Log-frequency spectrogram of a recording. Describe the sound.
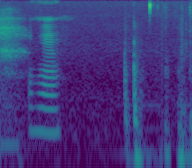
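A brief hum of a voice, then a quick, uneven run of keyboard clicks, like someone typing a few keystrokes on a computer keyboard.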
